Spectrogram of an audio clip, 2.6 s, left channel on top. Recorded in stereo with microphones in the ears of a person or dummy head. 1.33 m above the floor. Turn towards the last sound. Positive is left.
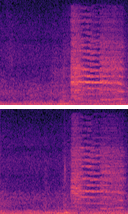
turn(degrees=20)  # may be behind; listen again after turning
